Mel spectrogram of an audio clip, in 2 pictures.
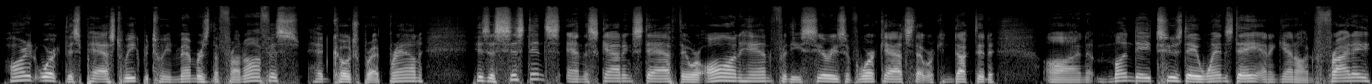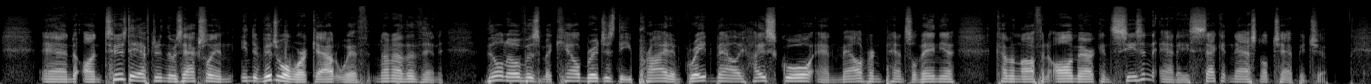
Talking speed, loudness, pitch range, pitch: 175 wpm, -22 LUFS, 120-150 Hz, 130 Hz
